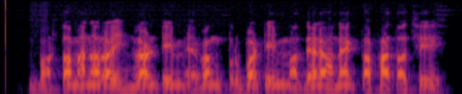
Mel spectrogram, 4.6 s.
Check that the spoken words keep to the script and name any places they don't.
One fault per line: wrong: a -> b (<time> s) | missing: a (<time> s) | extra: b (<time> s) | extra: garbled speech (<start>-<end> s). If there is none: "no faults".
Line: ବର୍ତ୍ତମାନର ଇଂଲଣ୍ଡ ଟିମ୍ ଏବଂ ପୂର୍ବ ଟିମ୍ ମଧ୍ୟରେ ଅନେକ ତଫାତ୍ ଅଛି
no faults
